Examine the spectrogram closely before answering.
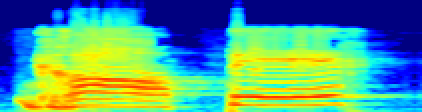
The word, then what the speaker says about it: grand-père: Grand-père, A-N-E-N. Grand, no se pronuncia la D.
